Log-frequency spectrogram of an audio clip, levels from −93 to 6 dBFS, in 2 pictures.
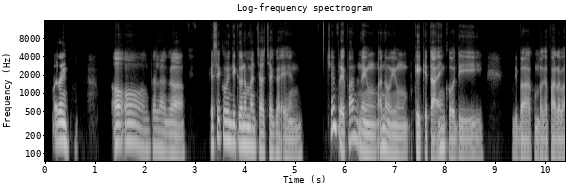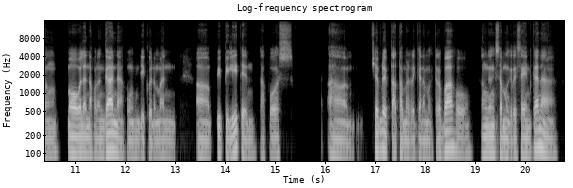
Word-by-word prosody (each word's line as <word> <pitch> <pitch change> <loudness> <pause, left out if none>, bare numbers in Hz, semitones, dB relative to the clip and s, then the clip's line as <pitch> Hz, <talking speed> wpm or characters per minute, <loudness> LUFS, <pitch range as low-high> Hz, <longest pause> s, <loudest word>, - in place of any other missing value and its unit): Parang 160 -5 +5 0.9
oo, 155 +1 +4 0.4
talaga 110 -6 -2 0.5
kasi 145 +7 -1
kung 175 -2 +2
hindi 155 - +3
ko 145 -1 +3
naman 140 -2 +3
tiyatiyagahin, 100 -5 -3 0.5
siyempre 275 +2 +2
paano 180 +2 -2
na 115 - +1
yung 105 -1 +1
ano 125 -6 +1
yung 95 -1 -2
kikitain 100 +2 +1
ko 85 -8 -3
di 85 0 -5 0.6
di 95 - -10
ba? 85 -1 -1
Kumbaga 90 0 -4
parang 90 -1 0
bang 90 0 -2 0.4
mawawalan 95 -1 +5
ako 95 - -8
ng 90 0 -2
gana 110 -3 +7
kung 85 0 -4
hindi - - -2
ko - - -2
naman, 85 0 -4 0.4
um, 85 -3 0 0.2
pipilitin 90 -2 +1
tapos, 90 +1 -4 0.7
um, 85 -1 -2 0.4
siyempre - - +3
tatamarin 85 -2 -1
ka 85 - -1
nang 85 -1 -4
magtrabaho 100 +3 +2 0.2
hanggang 95 +1 +2
sa - - +2
mag-resign 90 +1 0
ka 125 - +6
na. 95 -7 +1
95 Hz, 130 wpm, -24 LUFS, 85-115 Hz, 0.9 s, gana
